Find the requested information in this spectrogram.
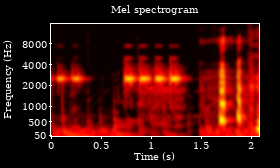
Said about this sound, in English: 8 seconds. It was actually, I had a dream and you were there and we were talking about food and, there goes the timer. And that's it.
